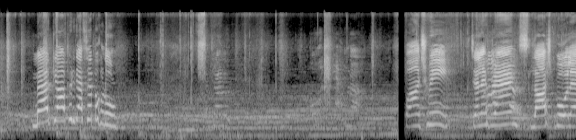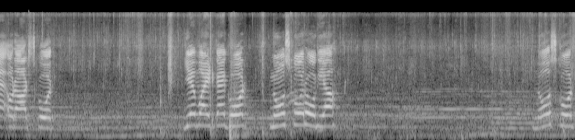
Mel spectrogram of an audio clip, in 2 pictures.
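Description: A young child talks loudly and excitedly close by.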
